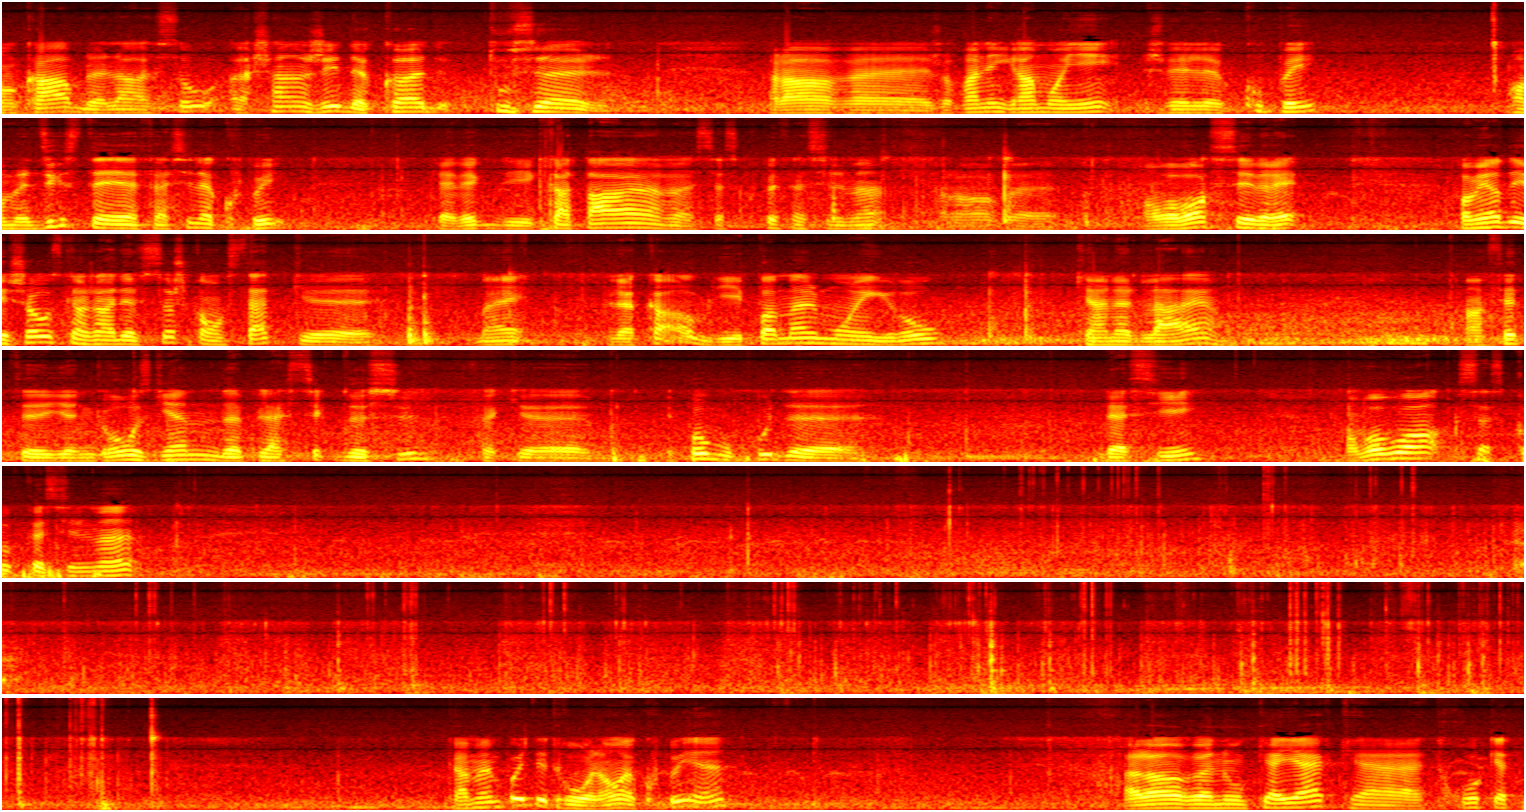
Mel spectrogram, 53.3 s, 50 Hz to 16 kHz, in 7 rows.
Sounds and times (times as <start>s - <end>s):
Speech: 0.0s - 3.1s, 3.8s - 6.6s, 7.5s - 9.1s, 9.8s - 14.2s, 14.9s - 20.0s, 20.6s - 21.4s, 22.5s - 27.3s, 28.3s - 28.9s, 29.6s - 31.2s, 47.9s - 49.4s, 51.3s - 53.2s.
